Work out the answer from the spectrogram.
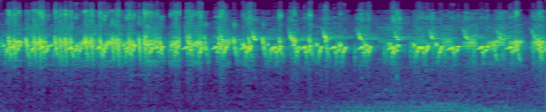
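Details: Bar-winged prinia lure sound: a rapid series of high, sharp chirps about once a second in loose groups, continuous and loud, with a faint low rumble near the end.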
